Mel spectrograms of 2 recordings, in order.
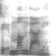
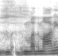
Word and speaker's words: Mamdani: pronounce Mamdani. It's really like just fucking insane. What's the Mamdani, it's just Mamdani. Mamdani and Madmani or whatever just happened.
